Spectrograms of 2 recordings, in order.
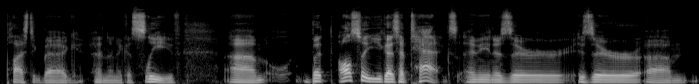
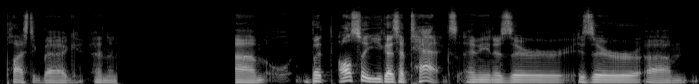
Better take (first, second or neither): first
